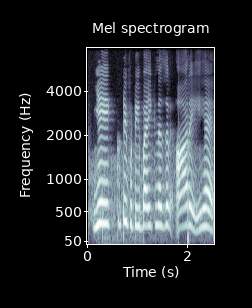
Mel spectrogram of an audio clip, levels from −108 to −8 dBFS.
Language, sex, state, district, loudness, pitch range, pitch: Hindi, female, Punjab, Fazilka, -14 LUFS, 280-310 Hz, 290 Hz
